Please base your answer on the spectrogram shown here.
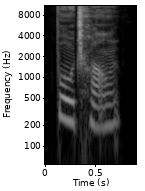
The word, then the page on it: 不成: bù chéng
